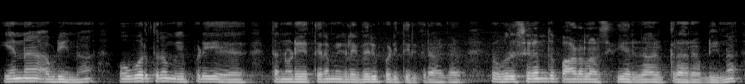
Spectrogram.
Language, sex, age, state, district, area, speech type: Tamil, male, 45-60, Tamil Nadu, Salem, urban, spontaneous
